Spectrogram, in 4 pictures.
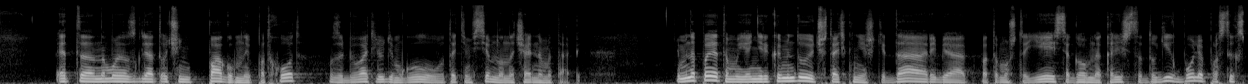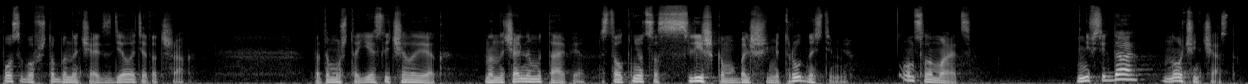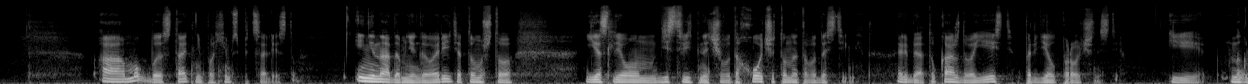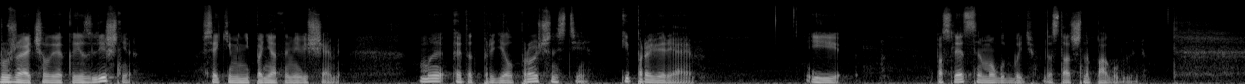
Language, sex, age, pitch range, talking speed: Russian, male, 20-39, 95-125 Hz, 125 wpm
